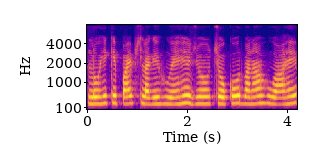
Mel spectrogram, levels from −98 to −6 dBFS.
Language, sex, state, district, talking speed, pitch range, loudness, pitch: Hindi, female, Uttarakhand, Tehri Garhwal, 155 wpm, 240-260 Hz, -13 LUFS, 245 Hz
